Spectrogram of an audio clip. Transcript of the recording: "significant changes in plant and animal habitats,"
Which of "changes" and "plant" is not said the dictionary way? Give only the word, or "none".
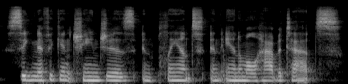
none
